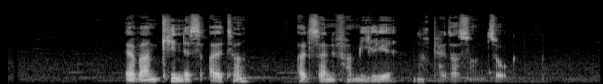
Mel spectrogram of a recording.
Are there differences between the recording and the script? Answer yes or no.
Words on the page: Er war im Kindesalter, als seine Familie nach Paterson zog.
no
